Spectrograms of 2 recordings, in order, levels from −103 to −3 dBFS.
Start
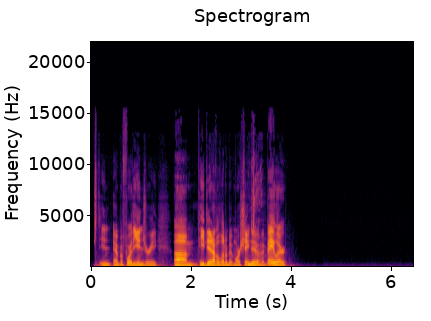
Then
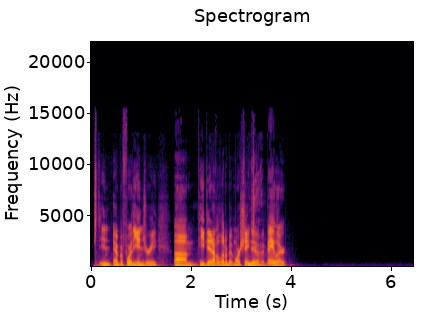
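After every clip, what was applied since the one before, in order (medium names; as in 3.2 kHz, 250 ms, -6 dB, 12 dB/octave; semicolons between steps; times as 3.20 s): gain riding within 4 dB 0.5 s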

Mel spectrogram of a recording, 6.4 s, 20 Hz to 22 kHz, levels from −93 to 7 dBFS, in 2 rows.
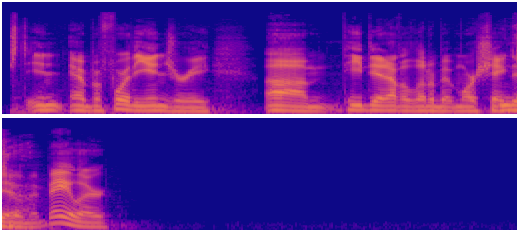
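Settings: treble shelf 2.1 kHz +11 dB; trim -2.5 dB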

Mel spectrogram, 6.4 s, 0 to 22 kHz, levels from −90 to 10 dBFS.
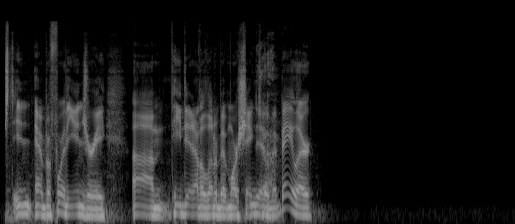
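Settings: compressor with a negative ratio -31 dBFS, ratio -1; trim -1.5 dB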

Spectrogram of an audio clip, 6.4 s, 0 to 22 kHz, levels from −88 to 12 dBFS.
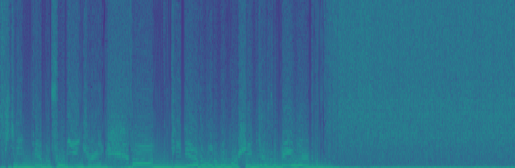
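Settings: one-bit comparator; trim +3 dB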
